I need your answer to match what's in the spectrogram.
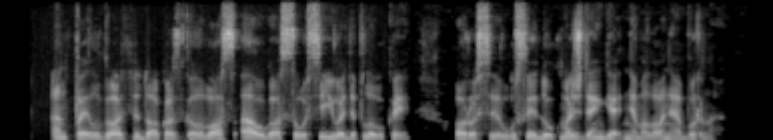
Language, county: Lithuanian, Utena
